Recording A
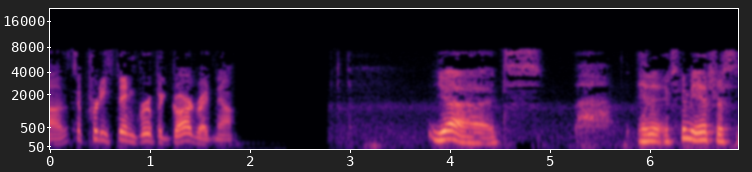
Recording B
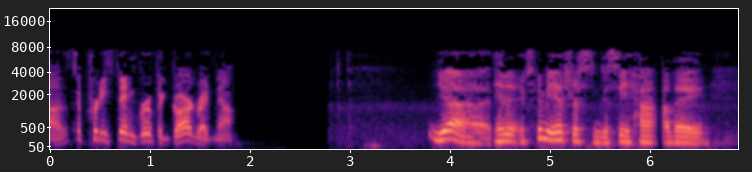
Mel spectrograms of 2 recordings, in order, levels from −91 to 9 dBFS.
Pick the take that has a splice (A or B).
B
